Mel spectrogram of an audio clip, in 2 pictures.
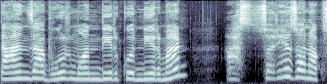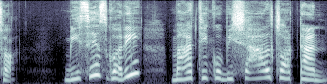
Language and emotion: Nepali, surprised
